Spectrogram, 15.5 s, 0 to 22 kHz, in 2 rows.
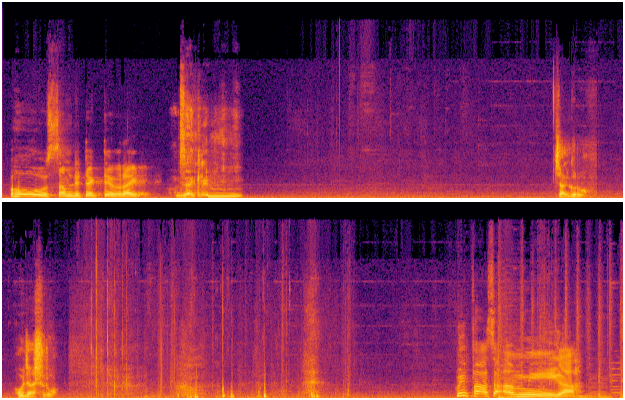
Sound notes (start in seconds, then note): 8.6 stomping; 13.5 speaking Spanish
